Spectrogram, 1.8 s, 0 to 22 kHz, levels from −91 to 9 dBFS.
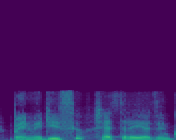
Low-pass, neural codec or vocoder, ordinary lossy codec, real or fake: none; codec, 16 kHz, 0.5 kbps, X-Codec, HuBERT features, trained on LibriSpeech; none; fake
